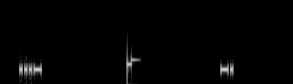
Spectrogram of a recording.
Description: Morse code, heard as a keyed tone, about 50 wpm, 700 Hz. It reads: V N
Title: Single Letter-Number 50wpm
